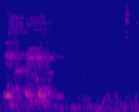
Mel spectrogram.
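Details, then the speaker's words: An adult woman coughing heavily and harshly. "Hear that lady coughing? That's going to be you."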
